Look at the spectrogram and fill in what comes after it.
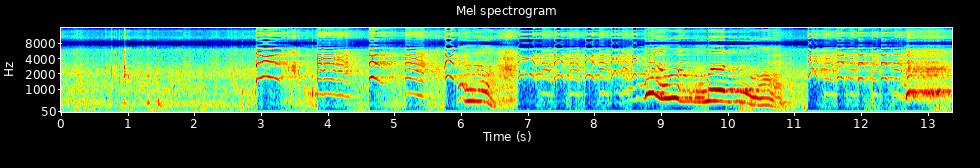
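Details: Sad about a little ball, black pug Gong Fu cries: a quiet opening, then clusters of short sharp yips, wavering drawn-out whines sliding down, and more staccato squeaks toward the end.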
